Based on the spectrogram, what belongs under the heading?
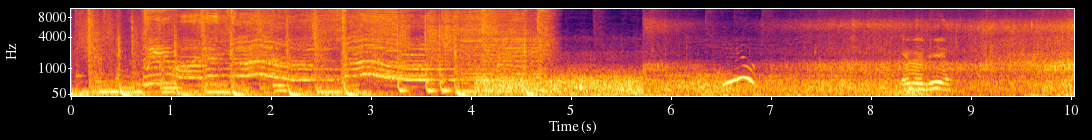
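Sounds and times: surf washing and rushing: 0:02.0 - 0:10.0
wind buffeting microphone: 0:04.0 - 0:10.0.

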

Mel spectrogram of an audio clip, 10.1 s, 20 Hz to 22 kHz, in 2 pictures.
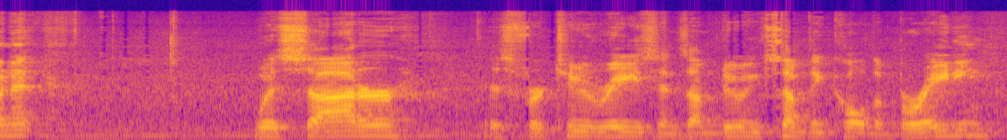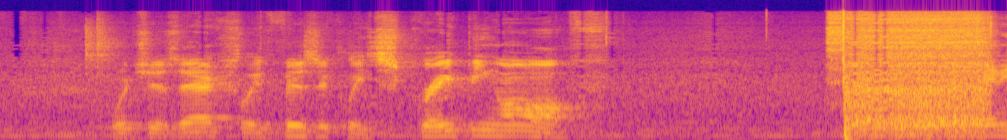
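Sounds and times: gas torch flame hissing: 0:09.2 - 0:10.0
torch ignition click: 0:09.2 - 0:10.0.

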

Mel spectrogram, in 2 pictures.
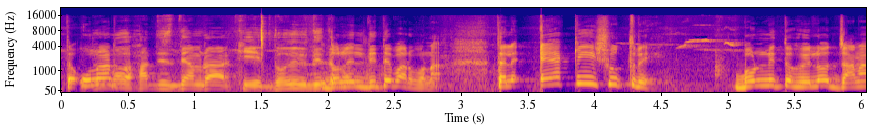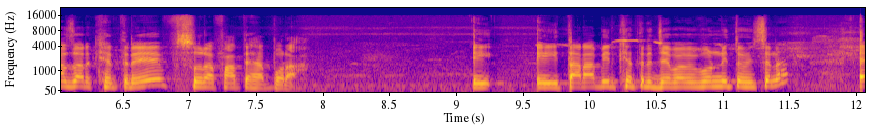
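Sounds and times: man speaking: 0:00.0 - 0:08.0, 0:09.1 - 0:11.6.

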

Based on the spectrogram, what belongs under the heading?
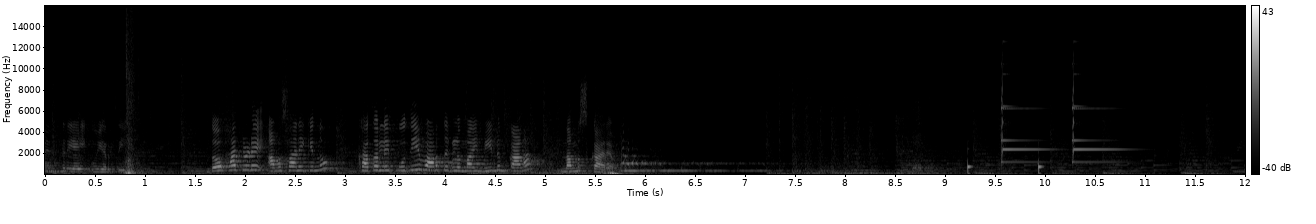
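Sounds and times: soft background music: 0:00.0 - 0:12.0
bright bell-like chime: 0:09.6 - 0:11.0.

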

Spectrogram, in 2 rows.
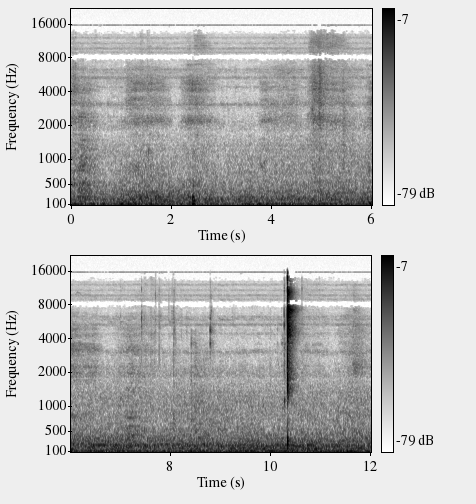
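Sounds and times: metal spring clip snapping: 0:10.3 - 0:10.7.

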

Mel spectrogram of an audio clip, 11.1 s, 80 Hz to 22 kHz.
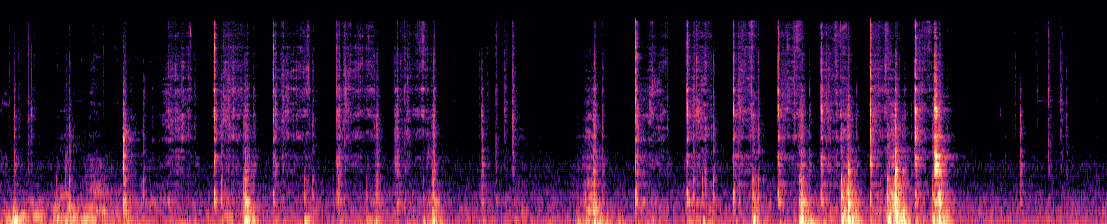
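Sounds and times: palette knife scraping paint: 0:00.7 - 0:04.5, 0:05.8 - 0:09.5.

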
